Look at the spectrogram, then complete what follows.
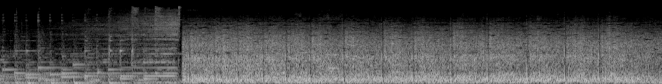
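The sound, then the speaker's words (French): A short musical tone gives way to a loud, relentless barrage of overlapping gunshots, crackling and popping without pause as if several weapons fire at once: an uninterrupted exchange of gunfire in the centre of Port-au-Prince, Haiti, amid gang fighting. “Images glaçantes d'échanges de coups de feu ininterrompus hier dans le centre de Port-au-Prince.”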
